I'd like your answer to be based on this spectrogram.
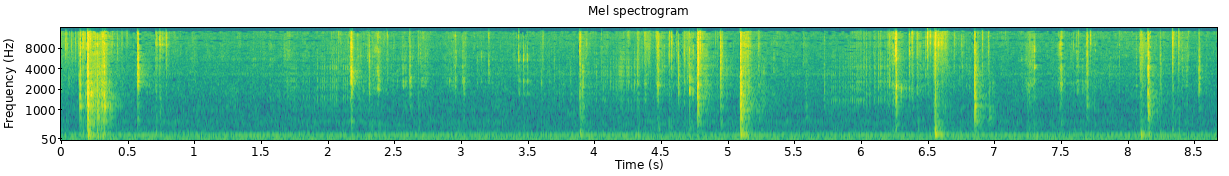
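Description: A utility knife blade scrapes thin flakes off the flat surface of a solid black bar of soap. Brief, sharp, bright scraping clicks come at irregular intervals over a steady low hum.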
